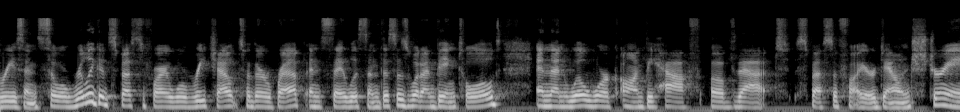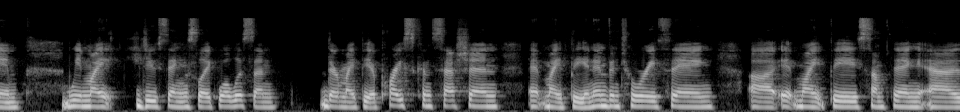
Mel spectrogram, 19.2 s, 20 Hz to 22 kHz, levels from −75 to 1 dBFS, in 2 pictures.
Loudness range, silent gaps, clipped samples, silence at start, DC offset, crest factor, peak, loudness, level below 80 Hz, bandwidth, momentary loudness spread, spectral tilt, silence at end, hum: 2 LU; none; under 0.1%; 0 s; under 0.1%; 14 dB; -6 dBFS; -20 LUFS; -52 dBFS; 12.5 kHz; 6 LU; -6 dB/octave; 0 s; none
